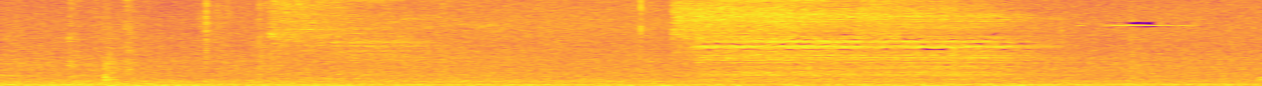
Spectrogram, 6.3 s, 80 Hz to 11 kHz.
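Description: Nankai 6000 series stainless-steel electric trains running through the station. Wheels clack over rail joints in the first second. From about three and a half seconds in to about five and a half, a high squeal sounds as the train at the platform brakes to a stop.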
